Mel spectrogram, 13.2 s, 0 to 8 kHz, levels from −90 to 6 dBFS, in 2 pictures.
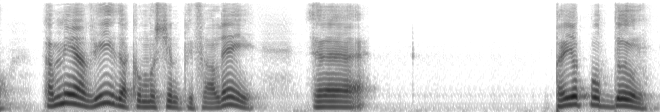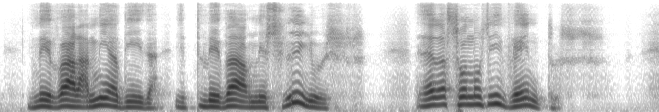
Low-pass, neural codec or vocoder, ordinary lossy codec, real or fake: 7.2 kHz; codec, 16 kHz, 1 kbps, FunCodec, trained on Chinese and English, 50 frames a second; none; fake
